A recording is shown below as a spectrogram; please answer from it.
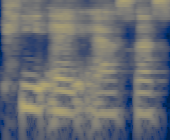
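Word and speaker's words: PaaS: software service so um that's how you pronounce that p-a-s-s is pass um let's look at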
